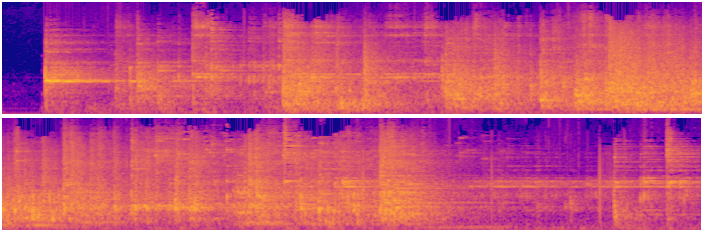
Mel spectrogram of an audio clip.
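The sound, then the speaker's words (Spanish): A glass bottle of Bacardí rum breaks and spills on the floor: a sudden loud crash, then several seconds of dense clinking and tinkling shards that fade, with one faint tap near the end. “¡Qué avería! No ha quedado ni una gota. ¡Mi ron Bacardí por los suelos!”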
